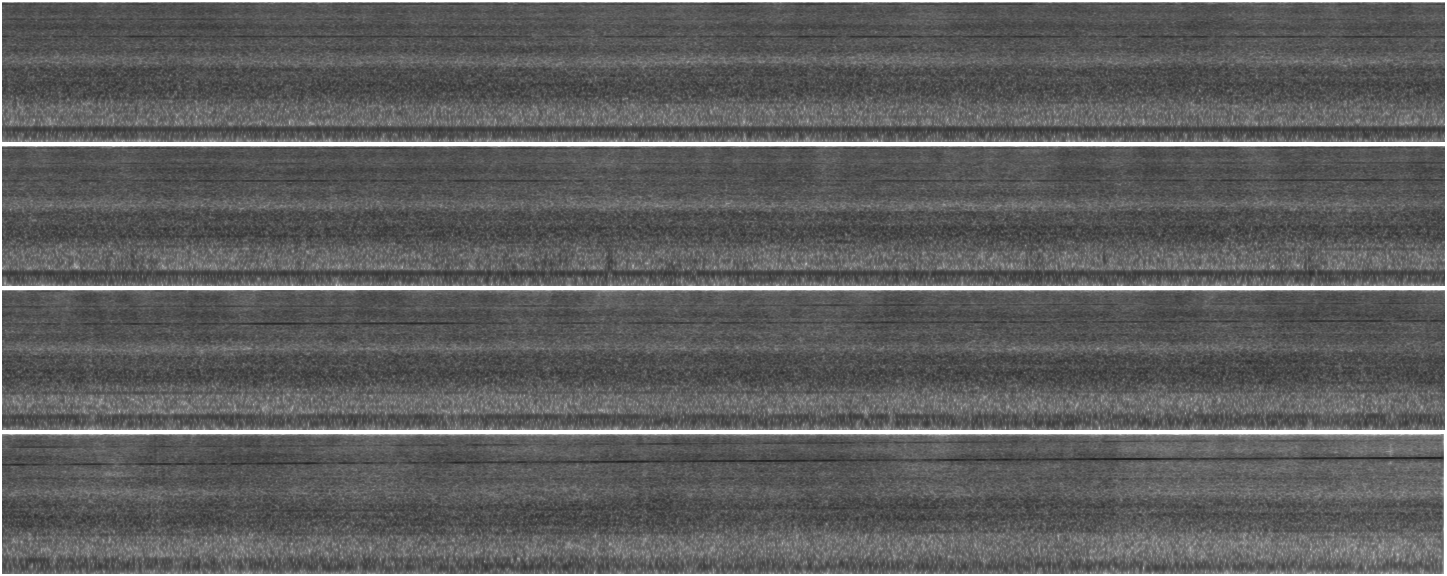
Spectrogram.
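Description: Gazelle helicopter's Turbomeca Astazou XIVH turboshaft running on the ground with the main rotor turning: a steady high turbine whine over rotor noise. The whine rises slowly in pitch over the last ten seconds or so.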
